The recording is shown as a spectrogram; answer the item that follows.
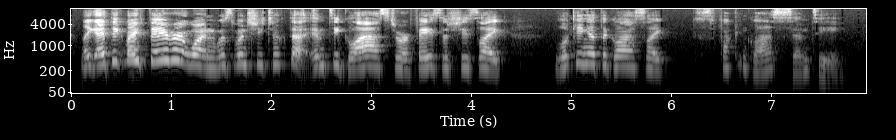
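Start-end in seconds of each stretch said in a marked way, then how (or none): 6.2-7.6 play-acted, very quiet, hushed, fed-up, irritated dismay. Recounting her favorite moment, a woman looking at her glass: imitating her pissed-off dismay. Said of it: "She's like pissed as fuck".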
